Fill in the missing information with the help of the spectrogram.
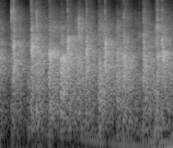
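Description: A small round of applause: a few hands clapping steadily and fairly loudly for a couple of seconds, with no one speaking over it.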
